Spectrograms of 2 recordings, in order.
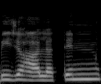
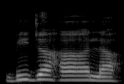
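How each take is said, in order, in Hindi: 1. शब्द का अंत 'tin' की आवाज़ से होता है। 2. शब्द का अंत लंबी 'ah' की आवाज़ से होता है। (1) "अब बीजहालतिन करके वक्फ नहीं हो सकता।" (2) "वक्फ करेंगे तो फिर क्या हो जाएगा? बीजहाला।"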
